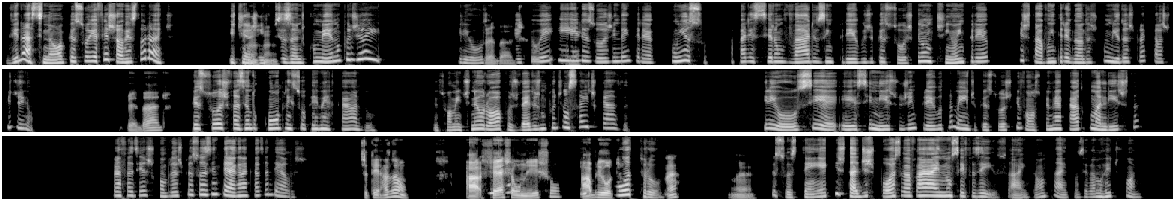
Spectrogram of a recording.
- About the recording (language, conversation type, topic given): Portuguese, advice, Como posso acompanhar meu progresso sem perder a motivação?
- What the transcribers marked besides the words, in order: in English: "Take Away"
